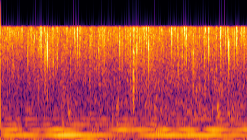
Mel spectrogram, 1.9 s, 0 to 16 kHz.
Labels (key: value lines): label: biophony, midshipman
recorder: SoundTrap 500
